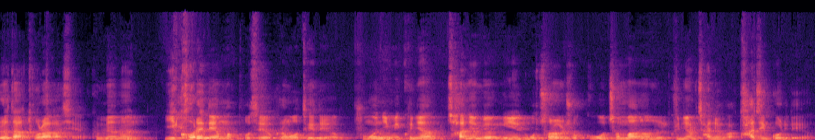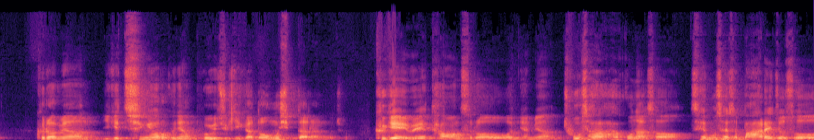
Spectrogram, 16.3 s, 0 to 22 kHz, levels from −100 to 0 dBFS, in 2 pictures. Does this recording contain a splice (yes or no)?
no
